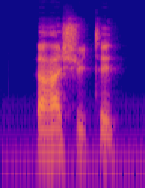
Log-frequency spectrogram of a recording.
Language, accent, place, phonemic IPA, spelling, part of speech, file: French, France, Lyon, /pa.ʁa.ʃy.te/, parachuter, verb, LL-Q150 (fra)-parachuter.wav
- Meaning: to parachute (to introduce (something/someone) into a place using a parachute)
